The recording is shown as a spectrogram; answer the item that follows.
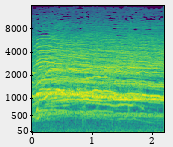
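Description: An edited-in sound effect of a group of children cheering together, as in an excited 'wow!'. It starts suddenly and is held as one long cheer.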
